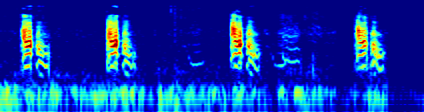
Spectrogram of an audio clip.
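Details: Grey francolin used as a hunting call: four loud, harsh, harmonic notes spaced about a second apart, each with a wavering, warbling contour, over a low background rumble.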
